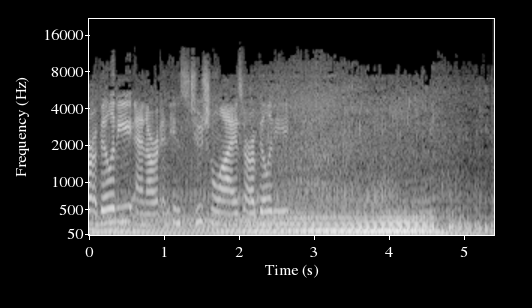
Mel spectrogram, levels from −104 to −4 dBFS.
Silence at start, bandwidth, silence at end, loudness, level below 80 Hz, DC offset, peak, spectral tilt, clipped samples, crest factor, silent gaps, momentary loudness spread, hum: 0 s; 11 kHz; 0 s; -21 LUFS; -30 dBFS; under 0.1%; -6 dBFS; -5.5 dB/octave; under 0.1%; 14 dB; none; 9 LU; none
